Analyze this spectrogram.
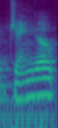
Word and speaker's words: Django: By the way, Django, but it's spelled Django.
